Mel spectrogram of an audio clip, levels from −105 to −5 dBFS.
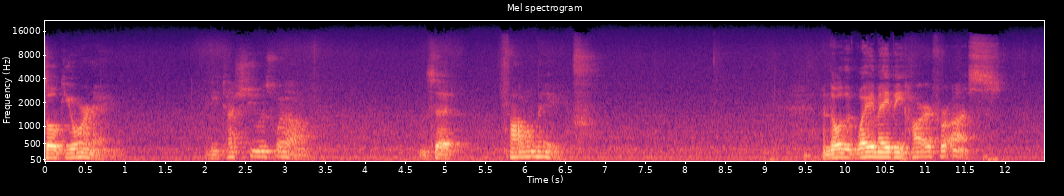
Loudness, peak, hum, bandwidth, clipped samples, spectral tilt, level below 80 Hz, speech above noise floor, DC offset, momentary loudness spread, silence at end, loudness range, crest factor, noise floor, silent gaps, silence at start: -19 LUFS; 0 dBFS; none; 14.5 kHz; under 0.1%; -7.5 dB/octave; -46 dBFS; 23 dB; under 0.1%; 24 LU; 0 s; 11 LU; 22 dB; -41 dBFS; none; 0 s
